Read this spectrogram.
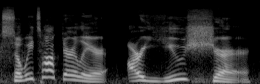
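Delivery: a mild, drawn-out are-you-serious; incredulous. Retold or imitated. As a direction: ask it like you can't believe him. Her incredulous reply on the phone.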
